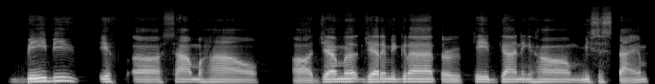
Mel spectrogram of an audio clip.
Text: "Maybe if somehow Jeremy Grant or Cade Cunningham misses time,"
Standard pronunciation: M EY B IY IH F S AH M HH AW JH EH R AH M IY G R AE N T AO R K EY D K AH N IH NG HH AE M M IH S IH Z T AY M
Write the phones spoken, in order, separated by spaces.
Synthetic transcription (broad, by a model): M EY B IY IH F S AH M HH AW JH EH R AH M IY G R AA N T AO R K EY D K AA N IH NG HH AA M M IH S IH S T AY M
